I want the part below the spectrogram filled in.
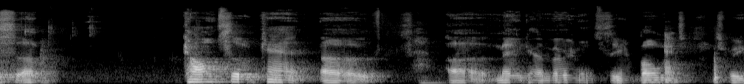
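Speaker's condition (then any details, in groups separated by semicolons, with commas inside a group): Traumatic brain injury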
